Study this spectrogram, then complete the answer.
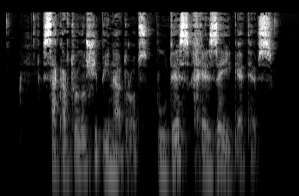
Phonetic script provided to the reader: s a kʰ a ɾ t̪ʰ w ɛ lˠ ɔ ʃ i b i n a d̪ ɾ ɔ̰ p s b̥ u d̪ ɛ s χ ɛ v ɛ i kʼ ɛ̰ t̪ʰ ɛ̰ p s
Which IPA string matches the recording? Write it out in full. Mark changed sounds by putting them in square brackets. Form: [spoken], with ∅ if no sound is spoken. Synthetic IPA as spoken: s a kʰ a ɾ t̪ʰ w ɛ lˠ ɔ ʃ i b i n a d̪ ɾ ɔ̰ p s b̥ u d̪ ɛ s χ ɛ [z] ɛ i kʼ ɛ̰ t̪ʰ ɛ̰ p s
